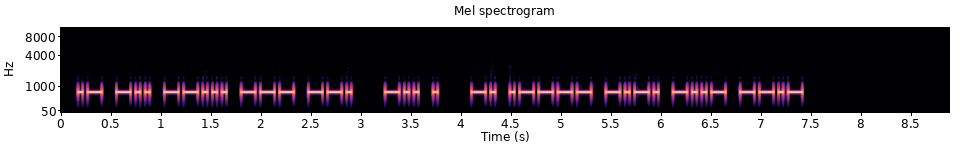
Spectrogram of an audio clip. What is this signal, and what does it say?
Morse code, heard as a keyed tone, about 25 wpm, 700 Hz. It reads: AD7OG DE N1CXQ
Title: USA Callsign DE Callsign - 5 Characters - 25wpm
